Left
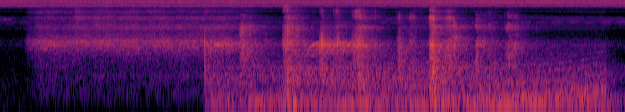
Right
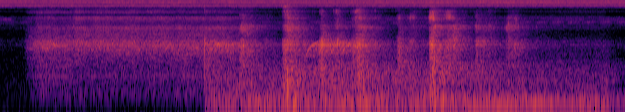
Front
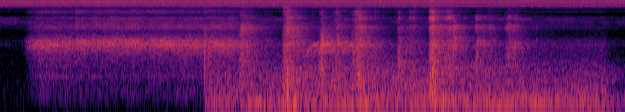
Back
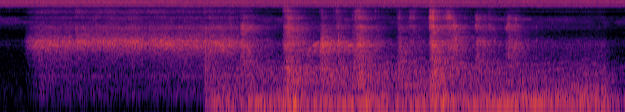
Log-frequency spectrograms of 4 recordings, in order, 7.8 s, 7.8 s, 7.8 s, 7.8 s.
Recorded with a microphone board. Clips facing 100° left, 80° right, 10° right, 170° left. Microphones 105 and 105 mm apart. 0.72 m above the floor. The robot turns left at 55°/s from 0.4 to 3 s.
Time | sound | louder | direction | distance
2.5 | footsteps | even, front 2 dB | 5° left | 3 m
